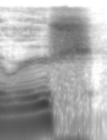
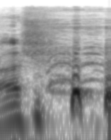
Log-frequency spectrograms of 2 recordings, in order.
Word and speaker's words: Rush: Also, it's so hard for me to remember to say Roosh mm-hmm. because it's spelled Rush. – And not Rush.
